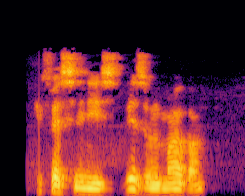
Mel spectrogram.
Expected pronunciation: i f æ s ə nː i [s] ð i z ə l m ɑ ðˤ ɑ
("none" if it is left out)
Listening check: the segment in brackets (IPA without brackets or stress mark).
s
